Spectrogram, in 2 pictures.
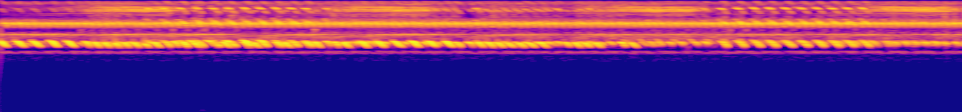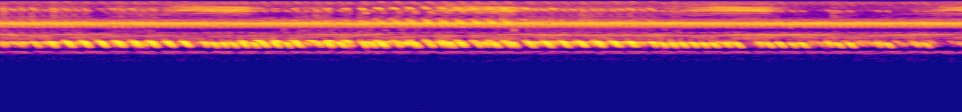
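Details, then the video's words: Field insects of a Jeju Island buckwheat field in South Korea trill continuously, a thin high rapid pulsing layered with a higher strand that fades in and out in repeated bursts. "제주 메밀밭의 풀벌레 소리"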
